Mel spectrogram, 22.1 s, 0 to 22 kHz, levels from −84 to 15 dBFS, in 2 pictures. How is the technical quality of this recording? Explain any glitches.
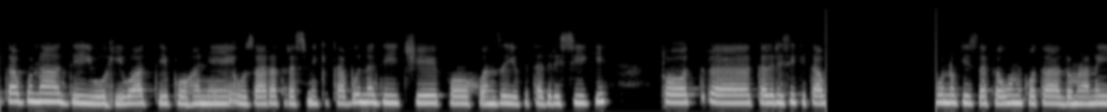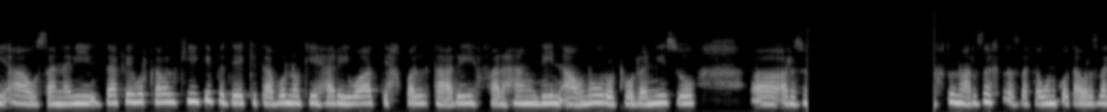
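The recording has two playback stalls, each followed by a time-compressed catch-up.

Playback stall, at 8.26 to 9.36 s and 19.14 to 20.41 s: the player likely ran short of data or had its thread blocked, so output stopped. The speech cuts out mid-flow into silence, for about 1.1 s and then about 1.27 s, before resuming.

Time-compressed catch-up, at 9.36 to 12.36 s and from 20.41 s to the end: to work off the backlog, the player trims tiny slices and cross-fades the joins. The speech sounds hurried, 1.1 times and then 1.15 times normal speed, at unchanged pitch.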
